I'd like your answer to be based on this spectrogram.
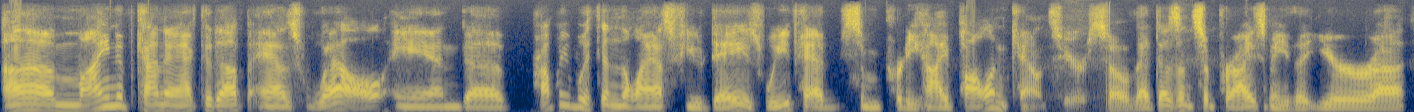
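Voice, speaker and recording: A man co-hosting a radio talk show, chatting casually in an agreeable, measured way. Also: medium pitch, expressive, no room sound, muffled recording. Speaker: radio co-host. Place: radio studio.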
